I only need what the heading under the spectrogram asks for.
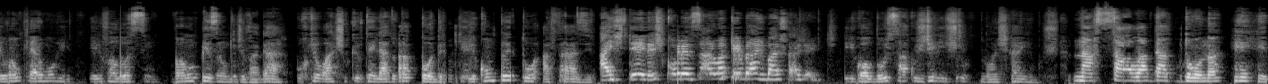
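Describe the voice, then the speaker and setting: A young man telling comic stories from his life in a lively vlog style. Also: fairly high pitch, breathy edge. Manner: rapid, animated, dramatic pauses. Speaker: storyteller.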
